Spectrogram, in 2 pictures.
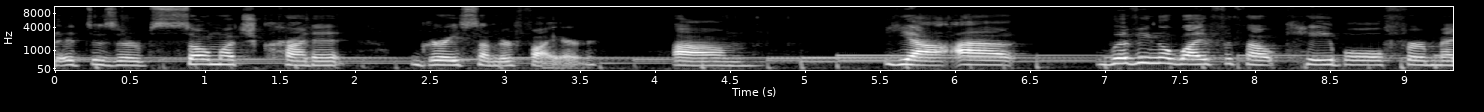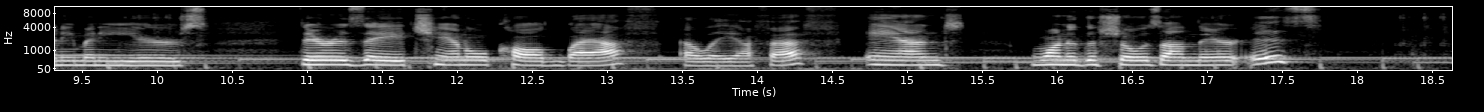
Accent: Wisconsin, United States; I'm from Wisconsin

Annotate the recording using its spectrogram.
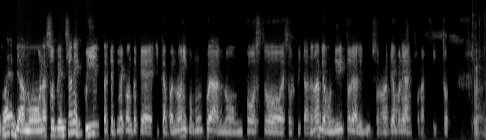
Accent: Sicily, Italy; moved away as an adult; now in Bologna, Italy; io sono siciliano

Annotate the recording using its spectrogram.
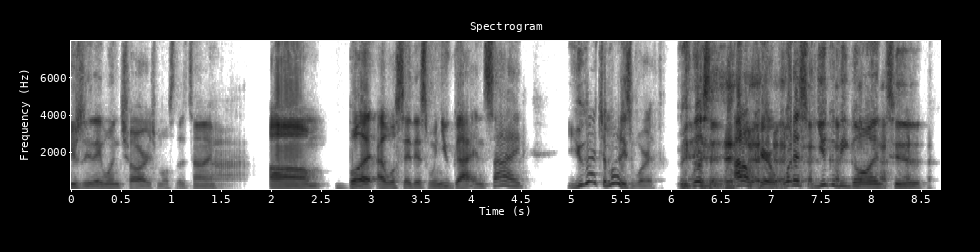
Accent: Michigan, United States; moved away; I'm from Michigan

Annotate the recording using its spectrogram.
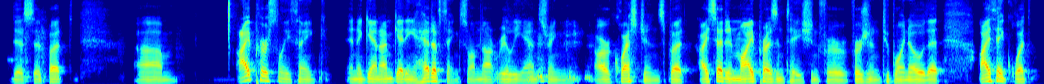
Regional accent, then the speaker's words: Canada; as a Canadian flying down to the United States

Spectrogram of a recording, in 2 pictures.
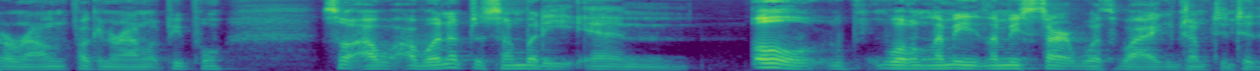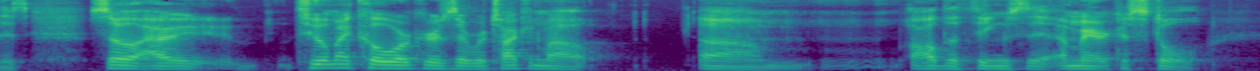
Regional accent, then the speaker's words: California, United States; accent: Mexican; being a Californian who doesn't speak Spanish

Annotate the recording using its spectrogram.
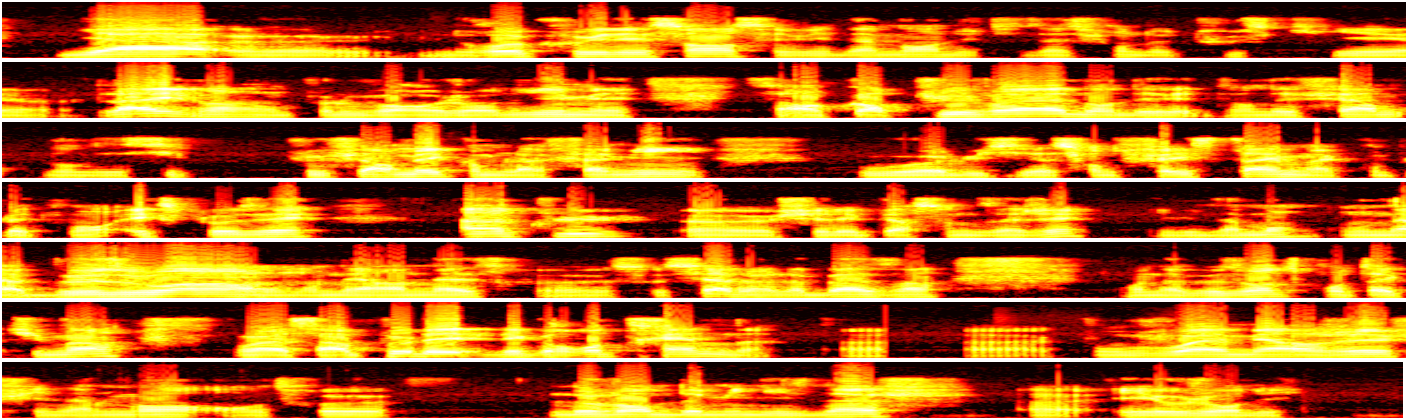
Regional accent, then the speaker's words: France; now in Switzerland; je parle en plus un petit peu plus en tant que Français

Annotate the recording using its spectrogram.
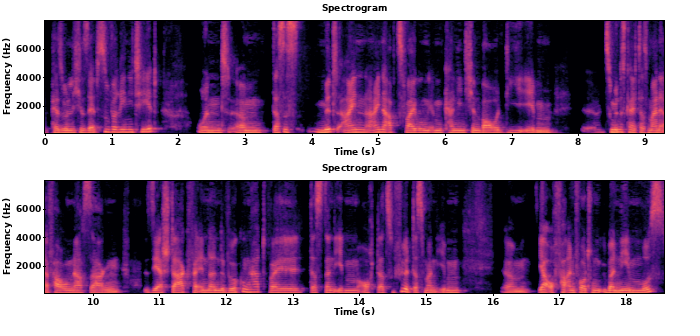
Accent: the North, Northern Germany, Germany; ich komme ja aus dem Norden

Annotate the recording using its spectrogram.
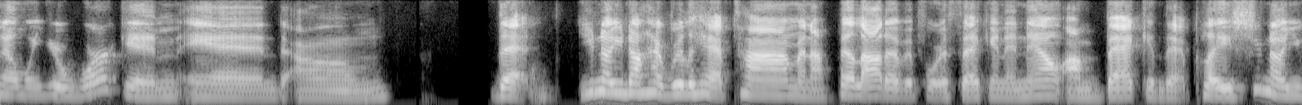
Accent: Eastern North Carolina, United States; But we're from Eastern North Carolina

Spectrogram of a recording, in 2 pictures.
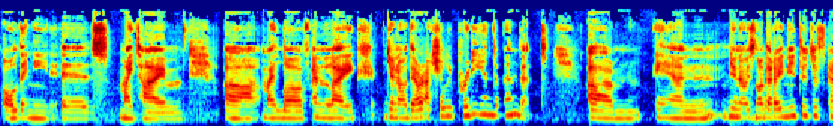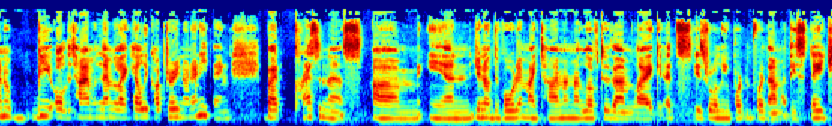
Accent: Colombia; moved away; I grew up in in Colombia.

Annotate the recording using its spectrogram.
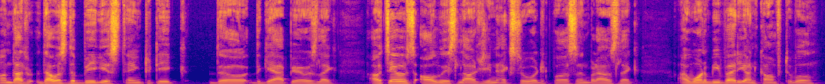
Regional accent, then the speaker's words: Bangalore, Karnataka, India; moved away as an adult; I'm from Bangalore, India

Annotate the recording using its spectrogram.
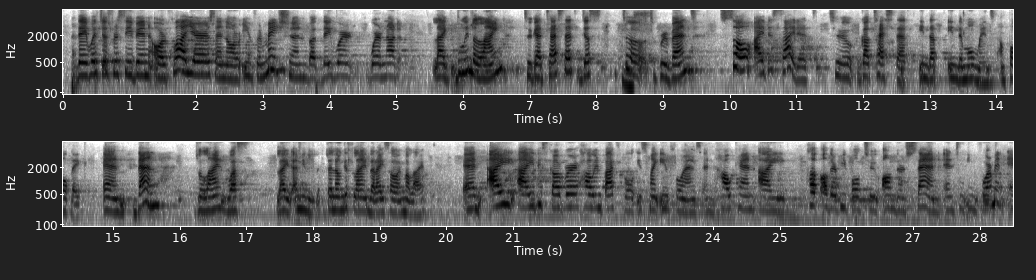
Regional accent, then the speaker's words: Zulia, Venezuela; English is a second language; moved away as an adult; now in Caracas, Venezuela; Zulia State, which is the state that I was born

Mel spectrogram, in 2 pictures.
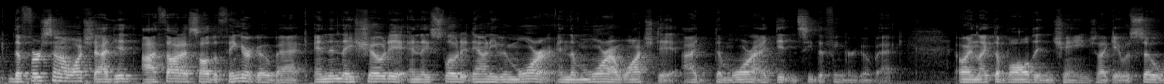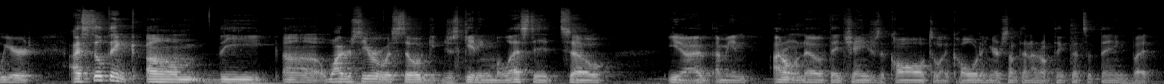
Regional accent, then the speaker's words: Louisiana, United States; You know that oh, don't worry, I'm just Cajun. You know that don't work. anywhere outside of, you know, Louisiana.

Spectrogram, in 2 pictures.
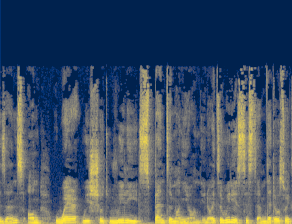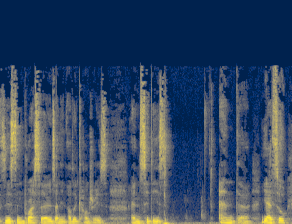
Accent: Luxembourg; I got asked at the age of 21 to run for the local elections in my hometown

